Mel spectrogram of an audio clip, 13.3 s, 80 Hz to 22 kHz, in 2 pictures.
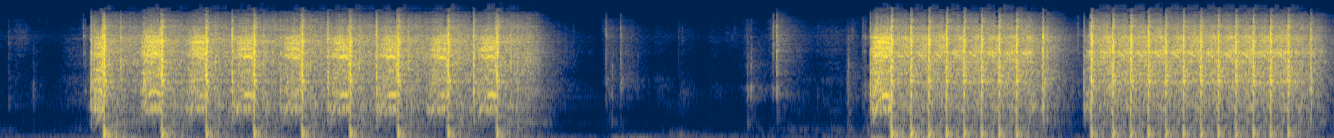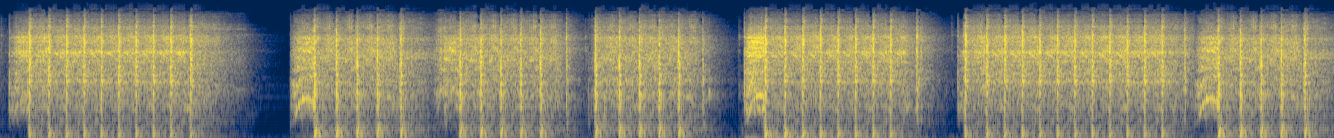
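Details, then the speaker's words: Airsoft Thompson AEG after full service, shimming, fresh grease and stage 1 hop-up upgrade, on a 7.4 V Li-ion battery: crisp, evenly spaced cycling with no grinding; normal gearbox cycling. "Okay, nice and consistent, and currently doing around 10 rounds a second, and that is using this battery here,"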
